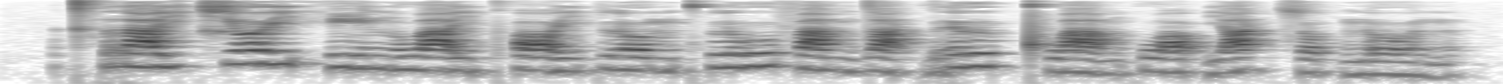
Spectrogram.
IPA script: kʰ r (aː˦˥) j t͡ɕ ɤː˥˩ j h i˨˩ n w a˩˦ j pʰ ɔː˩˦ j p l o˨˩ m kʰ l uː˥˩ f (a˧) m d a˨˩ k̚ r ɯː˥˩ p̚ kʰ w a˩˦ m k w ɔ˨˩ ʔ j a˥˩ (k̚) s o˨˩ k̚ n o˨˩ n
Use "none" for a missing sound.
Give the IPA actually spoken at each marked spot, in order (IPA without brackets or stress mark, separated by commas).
a˦˥, a˧, k̚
